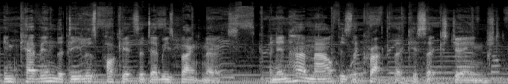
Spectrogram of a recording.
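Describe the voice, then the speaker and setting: A man's voice: medium pitch, moderate pace. A man reading poetic scripted narration for a radio play. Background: music with plucked guitar.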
